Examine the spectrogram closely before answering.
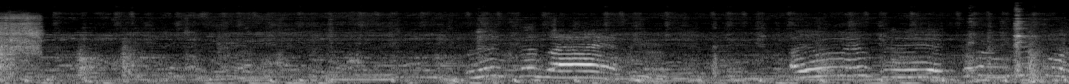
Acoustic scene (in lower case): restaurant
